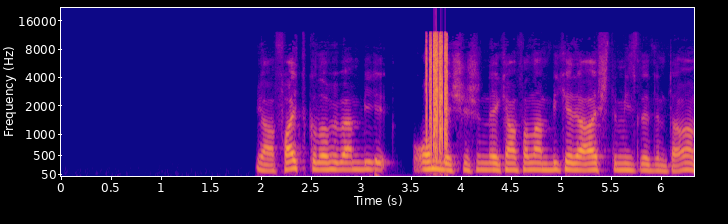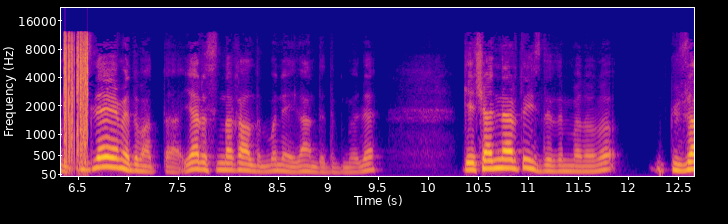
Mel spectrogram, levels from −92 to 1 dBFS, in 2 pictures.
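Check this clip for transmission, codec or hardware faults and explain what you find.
A hardware fault shows up twice in the speech, as cable scratch noise from about 3.63 to 3.87 s and again from about 6.36 to 6.60 s. The likely cause is a worn cable, connector or control being moved, so its contact resistance jumps rapidly and injects dense, irregular bursts of noise into the signal. Each episode lasts roughly a quarter of a second and sits a little above the speech level, heard as a brief scratching rustle over the voice.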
